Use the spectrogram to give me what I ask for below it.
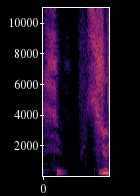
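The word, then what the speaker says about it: Tsu'tey: Sute, yeah. Sute, yeah.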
